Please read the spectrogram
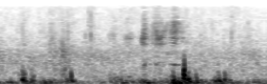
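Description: Young goat kid making a few short, separate bleats.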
